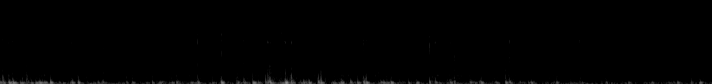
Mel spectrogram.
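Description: White-gloved fingers tap and rub a large white polystyrene foam ball held in the hands. The result is a quiet, irregular run of soft, dull, low thuds that die away almost instantly, with faint bright scratchy rubbing between the taps.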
